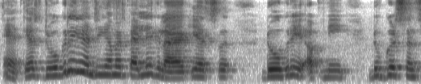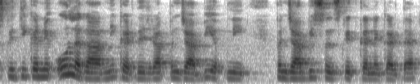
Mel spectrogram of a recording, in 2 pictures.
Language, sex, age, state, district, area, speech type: Dogri, female, 45-60, Jammu and Kashmir, Jammu, urban, spontaneous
